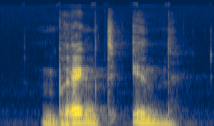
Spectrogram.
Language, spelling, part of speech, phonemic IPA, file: Dutch, brengt in, verb, /ˈbrɛŋt ˈɪn/, Nl-brengt in.ogg
- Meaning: inflection of inbrengen: 1. second/third-person singular present indicative 2. plural imperative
